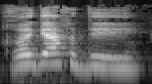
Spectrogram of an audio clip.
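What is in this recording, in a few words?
"regarder", French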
